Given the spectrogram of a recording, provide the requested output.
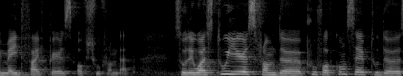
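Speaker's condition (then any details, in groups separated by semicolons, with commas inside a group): No condition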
